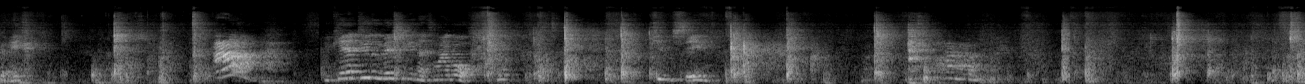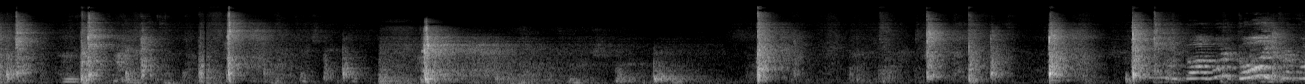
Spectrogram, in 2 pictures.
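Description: Plastic hockey sticks clack and scrape on a wooden floor.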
